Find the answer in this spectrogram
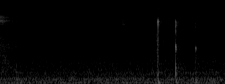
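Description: Two quick, light hand claps, about a second and a half in, against near silence.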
